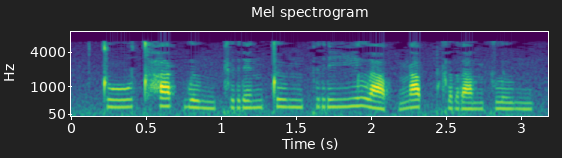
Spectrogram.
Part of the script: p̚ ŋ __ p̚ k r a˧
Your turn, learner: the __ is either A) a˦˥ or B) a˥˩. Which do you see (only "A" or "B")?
A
